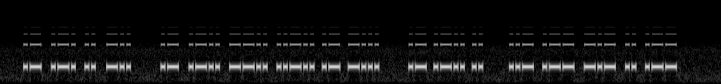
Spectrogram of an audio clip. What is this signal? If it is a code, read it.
Morse code (Arabic alphabet), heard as a keyed tone, hand-sent with a paddle, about 37 wpm, 830 Hz. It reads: اريد الذهاب الي طوكيو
